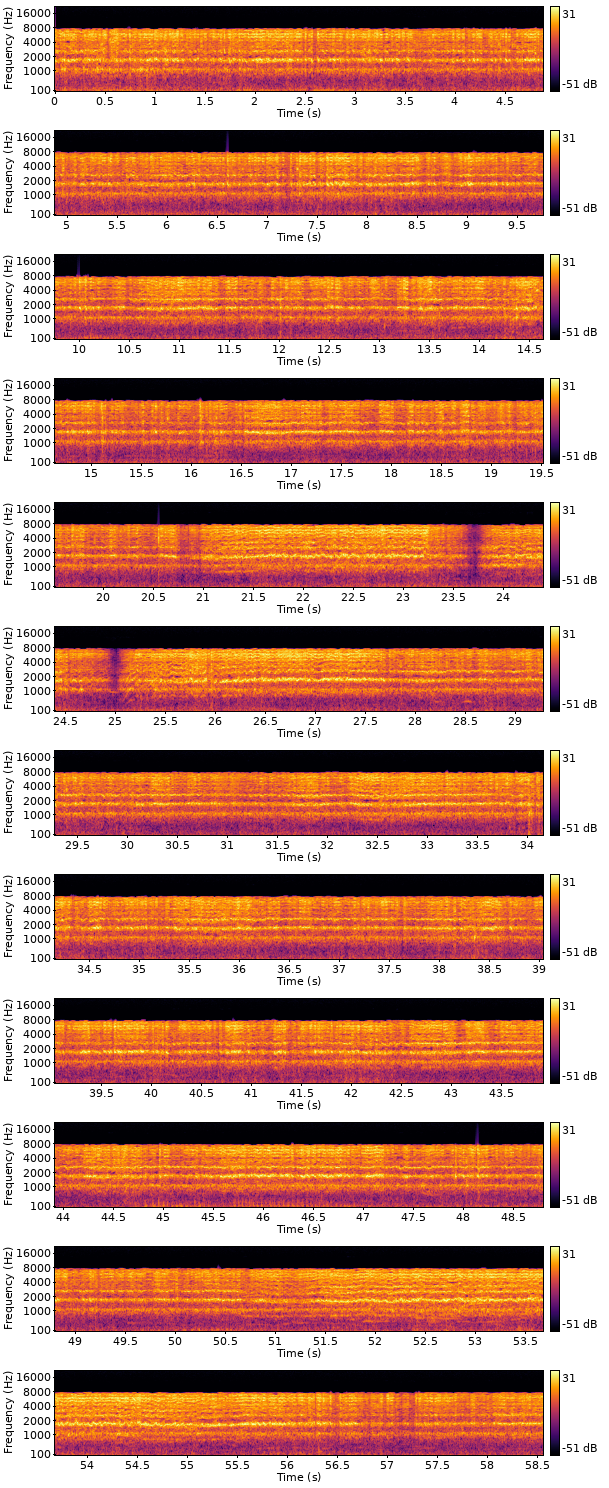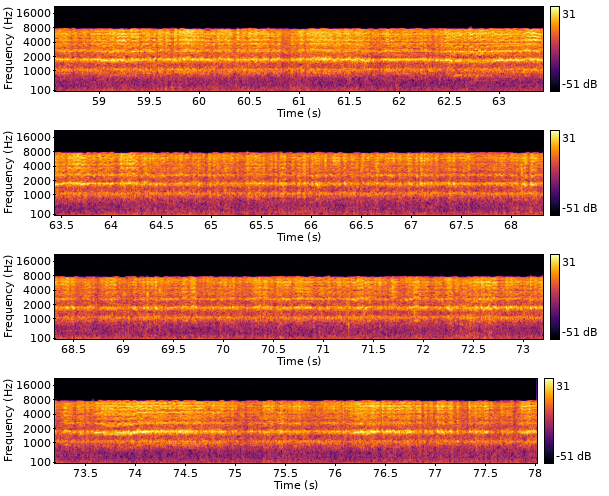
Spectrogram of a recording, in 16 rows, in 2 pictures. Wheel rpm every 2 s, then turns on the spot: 230, 230, 230, 230, 230, 230, 230, 230, 230, 230, 210, 150, 120, 220, 230, 230, 230, 230, 230, 230, 230, 230, 220, 230, 230, 210, 190, 210, 230, 230, 230, 230, 230, 230, 230, 230, 230, 230, 230.
none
